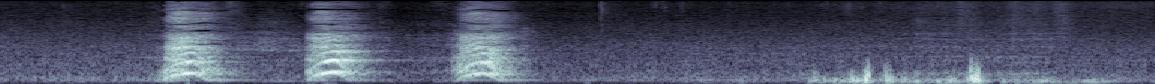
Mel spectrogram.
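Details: Three quick loud barks from a dog confronting a washing machine, followed by a low rumbling, clattering sound from the appliance.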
